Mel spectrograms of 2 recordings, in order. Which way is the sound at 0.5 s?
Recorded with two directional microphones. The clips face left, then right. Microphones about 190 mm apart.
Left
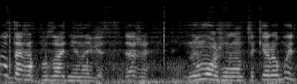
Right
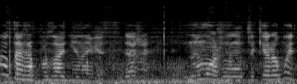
50° left (ahead or behind).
